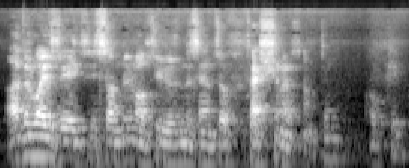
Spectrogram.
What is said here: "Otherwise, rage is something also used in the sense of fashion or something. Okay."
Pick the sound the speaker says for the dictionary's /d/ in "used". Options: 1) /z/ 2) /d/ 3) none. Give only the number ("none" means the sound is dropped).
3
